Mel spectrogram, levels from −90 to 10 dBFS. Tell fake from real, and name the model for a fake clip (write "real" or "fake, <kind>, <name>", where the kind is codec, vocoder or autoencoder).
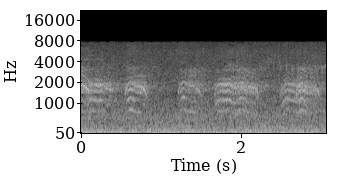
real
